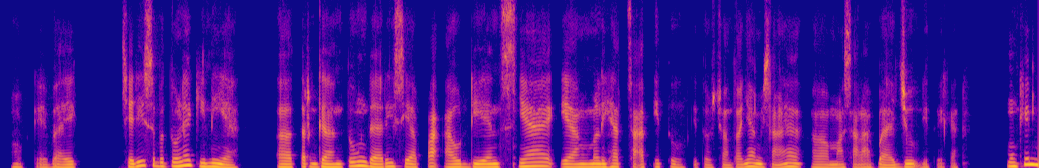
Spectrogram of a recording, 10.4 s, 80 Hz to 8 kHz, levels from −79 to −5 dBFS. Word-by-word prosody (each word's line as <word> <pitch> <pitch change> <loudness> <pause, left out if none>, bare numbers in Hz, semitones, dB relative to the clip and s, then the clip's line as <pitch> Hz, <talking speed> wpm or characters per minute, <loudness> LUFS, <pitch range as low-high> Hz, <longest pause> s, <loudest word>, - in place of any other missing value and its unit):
Oke 135 -2 -8
baik, 135 0 -2 0.4
jadi 165 +6 +2
sebetulnya 185 +1 +2
gini 165 - +3
ya, 120 - -4 0.4
eee, 145 -1 +3
tergantung 155 +6 +2
dari 150 -1 +2
siapa 160 -1 0
audiensnya 150 +6 +2
yang 145 -1 +1
melihat 150 +1 +2
saat 140 -2 -3
itu 145 -4 -7
gitu 130 -2 -10
contohnya 130 +6 -2
misalnya, 150 +3 -1
eee, 130 -3 -5
masalah 130 +1 -3
baju 130 +3 0
gitu 70 - -11
ya, 65 - -12 0.5
mungkin 260 +9 +4
145 Hz, 140 wpm, -23 LUFS, 135-165 Hz, 0.5 s, mungkin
